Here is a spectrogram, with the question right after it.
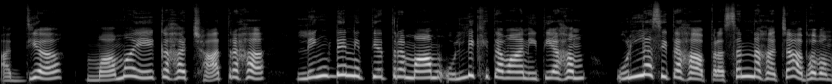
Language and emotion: Sanskrit, happy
